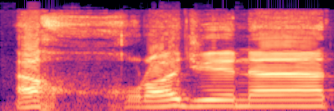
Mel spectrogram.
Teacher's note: আমরা যখন খ বলি আখরাজনা, তখন আসলে আমরা বাতাস প্রবাহিত হতে দিচ্ছি, সুতরাং খ হচ্ছে হামস বৈশিষ্ট্যের অধিকারী।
